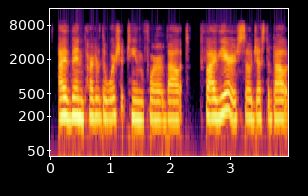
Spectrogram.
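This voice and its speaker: Recorded with a dry sound and no echo, a woman with an American accent speaks at a moderate pace in monotone, flat intonation. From Seattle, Washington; Washington. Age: young. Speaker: church worship musician and lab technician; guest. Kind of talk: interview. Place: forest. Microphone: video call.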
